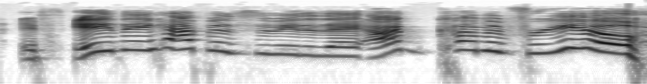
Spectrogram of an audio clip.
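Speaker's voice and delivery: high, loud joking threat; mock customer threat. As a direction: warn playfully like a spooked customer. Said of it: "And she says".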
